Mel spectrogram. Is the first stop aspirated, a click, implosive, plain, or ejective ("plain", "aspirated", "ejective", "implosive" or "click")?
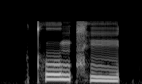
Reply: aspirated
